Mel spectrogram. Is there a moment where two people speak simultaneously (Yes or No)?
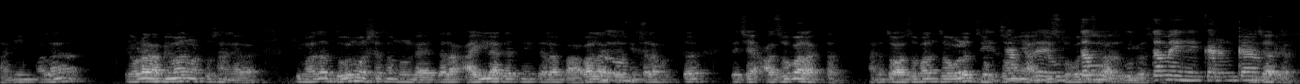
Yes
